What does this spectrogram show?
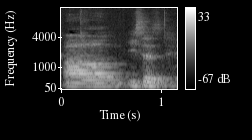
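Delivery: usual speaking voice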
